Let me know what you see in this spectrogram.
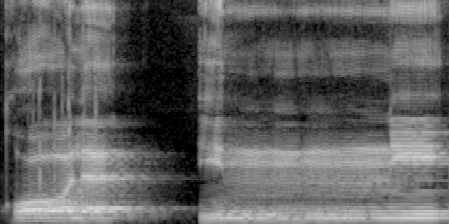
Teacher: ഖാല ഇന്നി നൂൻ മുശദ്ദദയെ മണിക്കുക.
